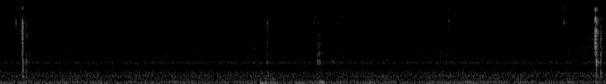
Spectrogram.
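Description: Quiet room tone with a few faint, brief clicks spread through it.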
